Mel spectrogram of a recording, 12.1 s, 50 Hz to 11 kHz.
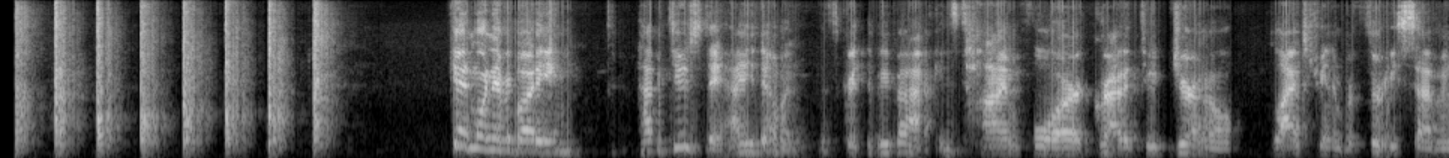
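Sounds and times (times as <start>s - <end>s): hands clapping: 0.1s - 2.9s.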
